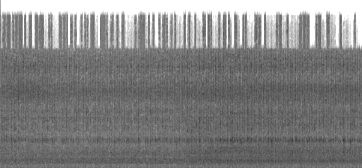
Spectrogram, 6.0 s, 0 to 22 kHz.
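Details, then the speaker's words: 2014 Volvo VNL day cab with a D13 diesel and 13-speed manual, 600-something miles, oil filler cap off. Steady, even diesel clatter at idle with constant rhythm, no stumbles or knocks; normal healthy idle. "I'm gonna take the oil filler cap off. I'll let you have a listen to the engine running."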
